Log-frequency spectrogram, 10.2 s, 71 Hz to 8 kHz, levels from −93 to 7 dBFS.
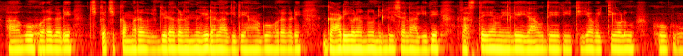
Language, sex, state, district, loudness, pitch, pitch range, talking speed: Kannada, male, Karnataka, Bellary, -18 LUFS, 130 Hz, 130-135 Hz, 105 wpm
